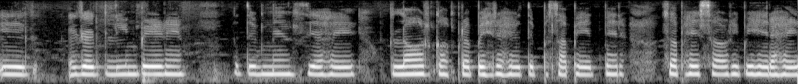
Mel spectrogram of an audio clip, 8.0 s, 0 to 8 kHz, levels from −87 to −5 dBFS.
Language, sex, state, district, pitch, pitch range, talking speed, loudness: Chhattisgarhi, female, Chhattisgarh, Raigarh, 245 Hz, 235-245 Hz, 150 wpm, -16 LUFS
